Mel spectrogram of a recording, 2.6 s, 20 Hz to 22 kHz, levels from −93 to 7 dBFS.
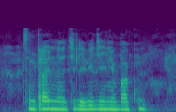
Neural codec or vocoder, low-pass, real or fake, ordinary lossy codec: codec, 16 kHz, 2 kbps, FunCodec, trained on LibriTTS, 25 frames a second; none; fake; none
